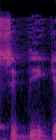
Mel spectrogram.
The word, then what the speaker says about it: صدیق: سے پوچھیں کہ حضرت صدیق اکبر کے وجود میں کیا کیا شانیں پائی جاتی ہیں۔ یہ تو معنی میں نے کیا صدیق کے حوالے سے۔ اگر صدیق جو کہ اصل تلفظ ہے صدیق، تو اس کا معنی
